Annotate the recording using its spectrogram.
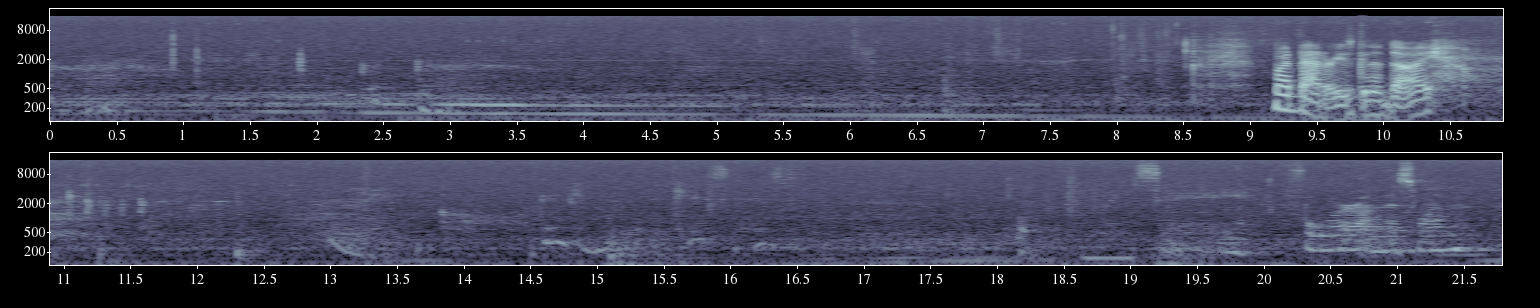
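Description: A young woman talks softly and close by.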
